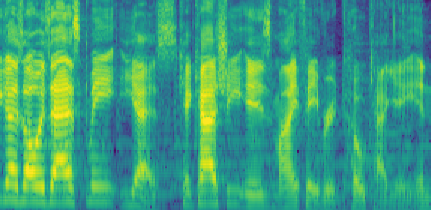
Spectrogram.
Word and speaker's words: Kakashi: And since no one is ever happy with how I pronounce him in any videos, I'm gonna call him both for this entire video. So Kakashi.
